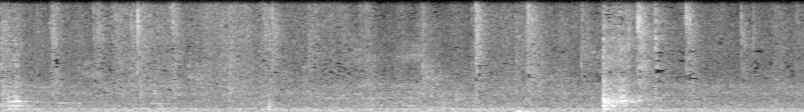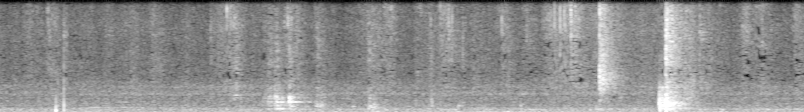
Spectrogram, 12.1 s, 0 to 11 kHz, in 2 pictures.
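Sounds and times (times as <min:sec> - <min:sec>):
hand scraping paste in metal bowl: 0:00.0 - 0:00.4, 0:04.5 - 0:05.0.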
